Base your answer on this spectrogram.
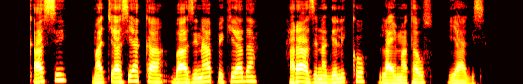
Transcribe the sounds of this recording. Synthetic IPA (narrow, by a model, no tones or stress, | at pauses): kʼɐsːɪ | mɐt͡ʃʼːaːs̬ɪjakːɐbɐːzɪnaːpːɛkɪjɐd̪ɐ | hɐɾɐːzɪnɐɡɛlɪkːɔlɐjmɐt̪ɐws | ja̰ːɡɪs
